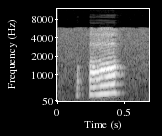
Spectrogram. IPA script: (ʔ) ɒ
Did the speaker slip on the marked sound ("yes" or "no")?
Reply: no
